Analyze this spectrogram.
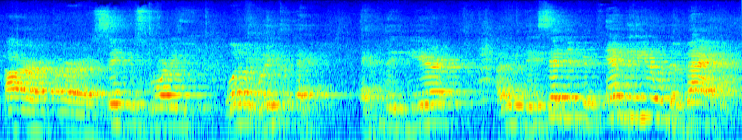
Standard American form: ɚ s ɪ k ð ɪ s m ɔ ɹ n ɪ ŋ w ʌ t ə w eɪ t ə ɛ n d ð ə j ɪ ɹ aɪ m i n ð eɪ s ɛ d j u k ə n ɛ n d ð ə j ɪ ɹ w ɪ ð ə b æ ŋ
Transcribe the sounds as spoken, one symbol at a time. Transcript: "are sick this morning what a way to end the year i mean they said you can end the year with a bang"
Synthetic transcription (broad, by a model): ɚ s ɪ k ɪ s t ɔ ɹ ɪ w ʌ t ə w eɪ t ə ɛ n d ð ə j ɪ ɹ aɪ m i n ð eɪ s ɛ d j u k ə n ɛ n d ð ə j ɪ ɹ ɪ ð ə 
